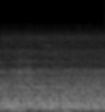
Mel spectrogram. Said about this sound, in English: Can you turn off the engine, please?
